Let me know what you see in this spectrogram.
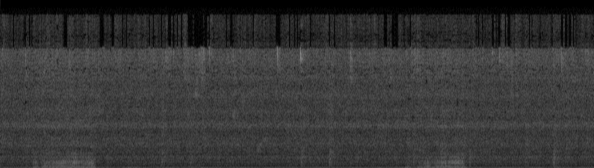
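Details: Boxer puppy snoring in sleep: two low, rumbling snores about five seconds apart over a steady background hum.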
